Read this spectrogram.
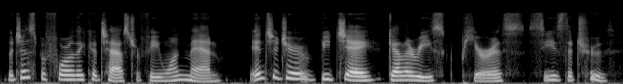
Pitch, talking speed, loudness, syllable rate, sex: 200 Hz, 135 wpm, -20 LUFS, 4.8 syllables/s, female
